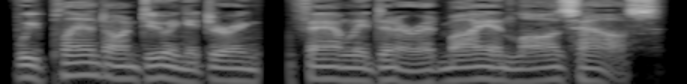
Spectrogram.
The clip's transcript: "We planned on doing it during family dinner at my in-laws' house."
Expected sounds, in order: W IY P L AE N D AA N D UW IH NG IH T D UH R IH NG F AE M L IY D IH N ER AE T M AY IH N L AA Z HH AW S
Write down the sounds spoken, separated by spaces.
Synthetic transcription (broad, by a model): W IY P L AE N D N D UW IH NG IH T D UH R IH NG F AE M L IY D IH N ER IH T M AY IH N L AA Z HH AW S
